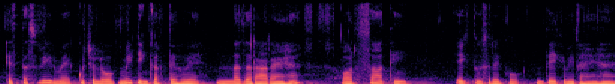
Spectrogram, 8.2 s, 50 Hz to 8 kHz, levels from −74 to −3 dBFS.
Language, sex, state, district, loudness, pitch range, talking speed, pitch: Hindi, male, Andhra Pradesh, Krishna, -25 LUFS, 165-180 Hz, 160 wpm, 170 Hz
